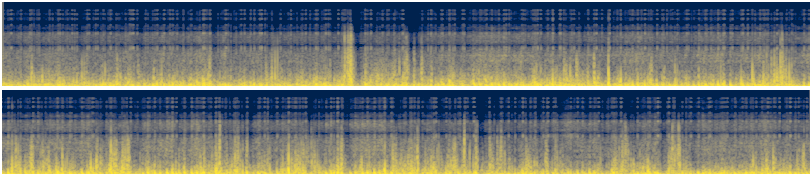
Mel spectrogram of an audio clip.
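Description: Steady wind noise buffeting the microphone of a camera mounted on a moving motorcycle, with the motorcycle's engine running underneath.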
